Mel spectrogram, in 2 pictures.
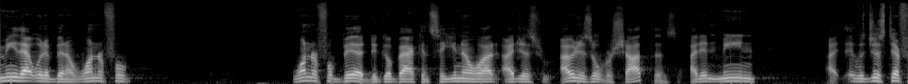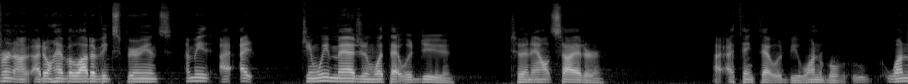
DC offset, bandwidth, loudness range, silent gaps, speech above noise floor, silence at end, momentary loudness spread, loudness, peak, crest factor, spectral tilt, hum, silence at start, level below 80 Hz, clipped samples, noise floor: under 0.1%; 19 kHz; 5 LU; none; 44 dB; 0 s; 13 LU; -25 LUFS; -6 dBFS; 20 dB; -6 dB/octave; none; 0 s; -56 dBFS; under 0.1%; -68 dBFS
